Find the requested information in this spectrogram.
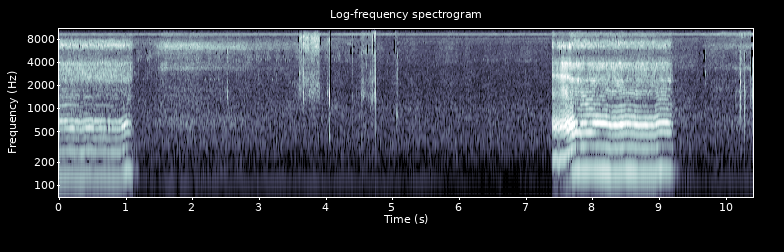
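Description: Loud, droning, tonal snores lasting about two seconds each, separated by long quiet pauses in a small room. Ordinary snoring in sleep.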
